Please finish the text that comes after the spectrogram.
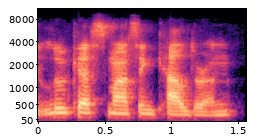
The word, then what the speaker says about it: Lucas Martín Calderón: time alright so once again it would be Lucas Martin caldron there we go what a name I love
